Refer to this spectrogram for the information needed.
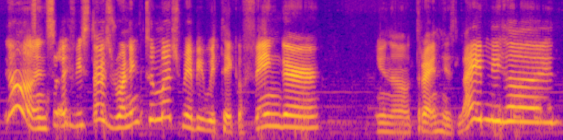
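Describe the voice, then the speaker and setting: Lively high-voiced woman at a game table. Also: moderate pace, faint music behind. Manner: rambling, playful, acts out little exchanges. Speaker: player in a tabletop roleplaying game. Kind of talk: casual in-character and table chat.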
